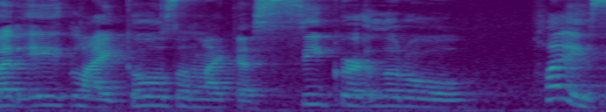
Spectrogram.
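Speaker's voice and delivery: usual speaking voice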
